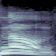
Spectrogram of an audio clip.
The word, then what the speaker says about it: known: known for its music like K and n combination if they come together we don't pronounce like K okay no reading and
